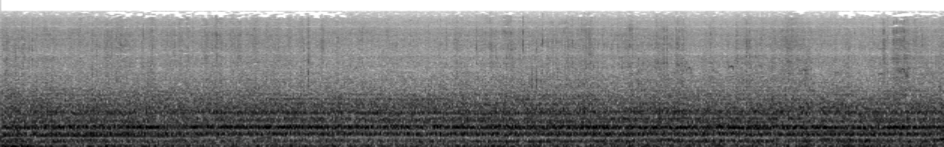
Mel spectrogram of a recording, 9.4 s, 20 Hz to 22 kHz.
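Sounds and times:
honey bees fanning on a bee hive cover: 0.0s - 9.4s.

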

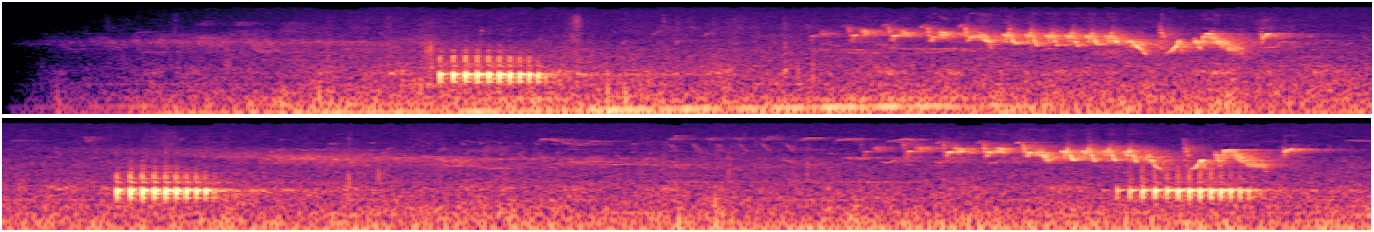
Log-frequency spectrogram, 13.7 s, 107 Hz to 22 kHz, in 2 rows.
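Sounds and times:
steady rumble: 0.1s - 12.2s
songbird singing a high descending twittering phrase: 0.3s - 13.6s
woodpecker calls in short rapid rattles: 2.1s - 2.8s, 5.4s - 8.2s, 12.1s - 13.1s.

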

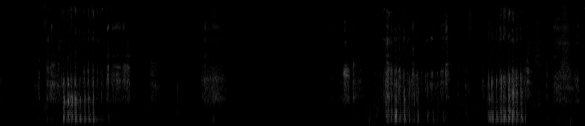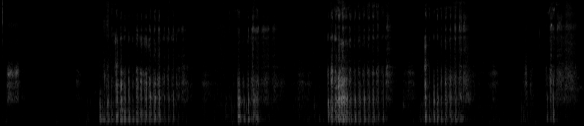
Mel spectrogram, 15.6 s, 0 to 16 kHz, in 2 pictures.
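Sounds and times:
small dog growling: 0.6s - 1.8s, 4.6s - 8.0s, 9.1s - 14.2s.

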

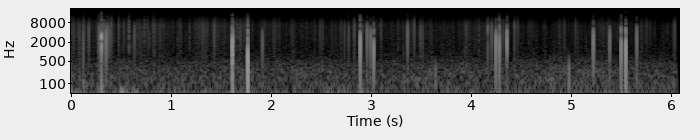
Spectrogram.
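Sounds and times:
vinyl record noise: 0.0s - 6.0s.

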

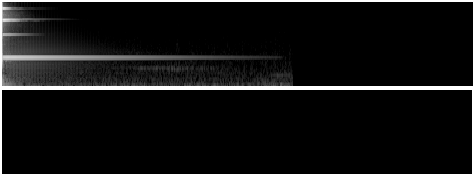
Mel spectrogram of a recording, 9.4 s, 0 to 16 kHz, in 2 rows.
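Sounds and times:
metallophone E note: 0.0s - 1.4s.

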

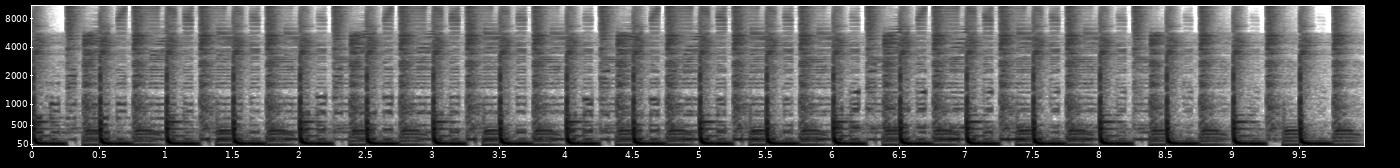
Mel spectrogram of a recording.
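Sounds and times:
hard acid electronic beat: 0.0s - 9.9s.

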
